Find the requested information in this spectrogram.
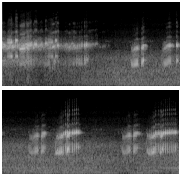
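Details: Frogs calling in rice fields in Indonesia, heard as sweet singing: short bursts of rasping croaks, about seven bouts separated by brief quiet gaps, over a soft background hiss.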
